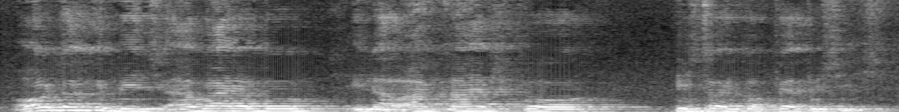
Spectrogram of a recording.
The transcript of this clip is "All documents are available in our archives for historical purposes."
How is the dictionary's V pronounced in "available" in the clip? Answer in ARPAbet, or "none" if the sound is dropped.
none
